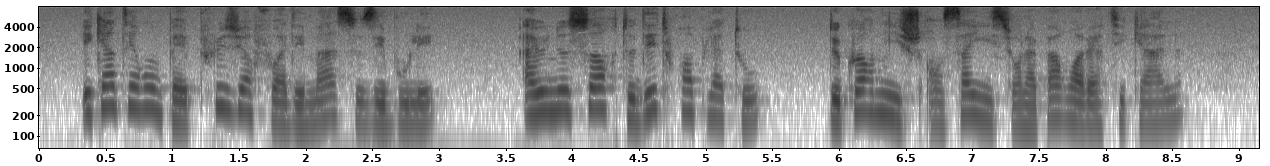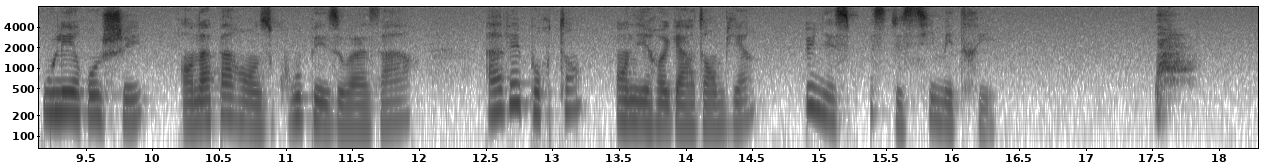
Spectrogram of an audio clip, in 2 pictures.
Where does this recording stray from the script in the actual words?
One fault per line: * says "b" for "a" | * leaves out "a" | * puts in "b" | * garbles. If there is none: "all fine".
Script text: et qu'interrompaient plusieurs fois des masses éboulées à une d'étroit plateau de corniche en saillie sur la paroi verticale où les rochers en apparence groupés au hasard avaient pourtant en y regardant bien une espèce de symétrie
* puts in "sorte"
